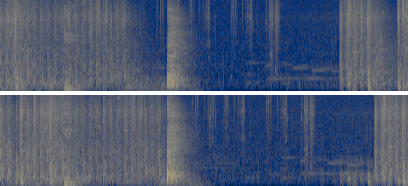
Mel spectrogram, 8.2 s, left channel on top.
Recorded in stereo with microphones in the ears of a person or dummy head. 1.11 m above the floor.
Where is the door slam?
15° left (ahead or behind), 1.3 m.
